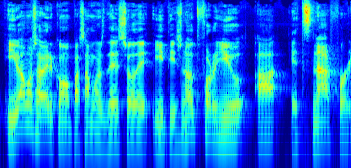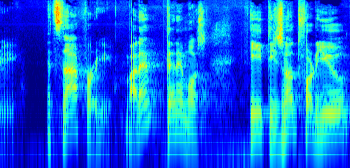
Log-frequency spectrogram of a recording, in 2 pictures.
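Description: A man from Spain with a Spain Spanish accent, hosting an upbeat video lesson and repeating phrases slowly for learners. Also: mid-range voice. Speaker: English teacher and host.

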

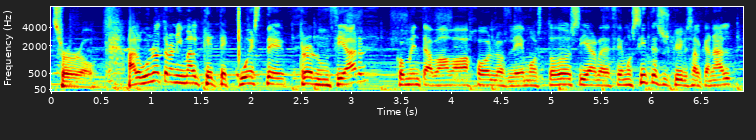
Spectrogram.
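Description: A man from who speaks natively, teaching English pronunciation on a podcast, playfully repeating words slowly. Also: fairly high pitch, music in the background. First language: Spanish. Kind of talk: podcast lesson.

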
